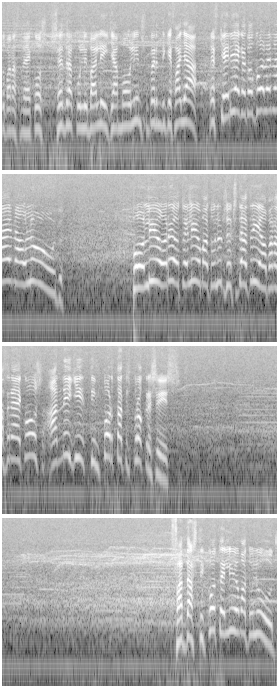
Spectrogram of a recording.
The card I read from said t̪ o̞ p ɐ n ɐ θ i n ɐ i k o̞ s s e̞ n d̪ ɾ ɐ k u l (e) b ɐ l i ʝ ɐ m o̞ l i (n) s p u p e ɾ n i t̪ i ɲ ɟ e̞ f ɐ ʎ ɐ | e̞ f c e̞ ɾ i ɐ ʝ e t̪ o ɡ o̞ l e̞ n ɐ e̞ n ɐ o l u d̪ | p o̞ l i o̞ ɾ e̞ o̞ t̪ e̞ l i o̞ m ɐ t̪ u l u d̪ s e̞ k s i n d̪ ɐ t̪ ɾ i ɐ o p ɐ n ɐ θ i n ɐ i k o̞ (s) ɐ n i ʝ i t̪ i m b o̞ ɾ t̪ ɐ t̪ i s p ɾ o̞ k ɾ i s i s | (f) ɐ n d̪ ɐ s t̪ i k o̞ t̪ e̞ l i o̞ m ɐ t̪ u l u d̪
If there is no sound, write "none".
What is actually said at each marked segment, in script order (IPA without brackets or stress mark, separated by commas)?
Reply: i, n, s, f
